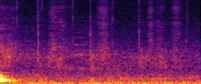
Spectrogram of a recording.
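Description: Handwriting: a pen scratching and tapping in many short, faint strokes as letters are written.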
